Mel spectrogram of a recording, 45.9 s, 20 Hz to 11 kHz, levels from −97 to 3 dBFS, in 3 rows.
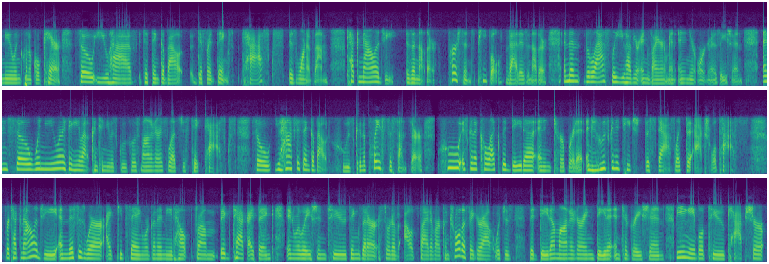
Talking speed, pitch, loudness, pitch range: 170 wpm, 165 Hz, -17 LUFS, 155-190 Hz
